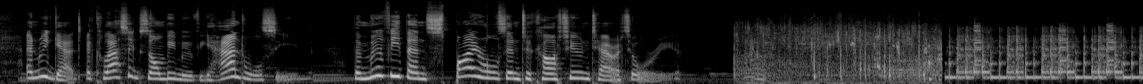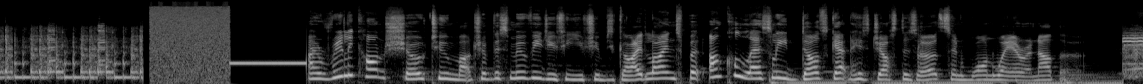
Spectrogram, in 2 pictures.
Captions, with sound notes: and we get a classic zombie movie hand wall scene. The movie then spirals into cartoon territory. [cartoon running sound effect] [static] I really can’t show too much of this movie due to YouTube’s guidelines, but Uncle Lesley does get his just desserts in one way or another.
